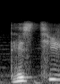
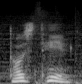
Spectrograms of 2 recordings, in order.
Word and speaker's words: De Stijl: 바로 더 스테이지 입니다 데스티 라고 보통 많이 발음을 하는데요 4l & 발음은 더 스테일 이라고 발음을 한다고 하구요 그리고 있게 실제로 주안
